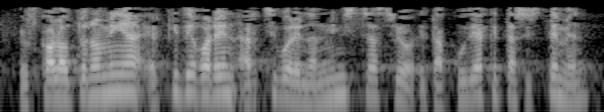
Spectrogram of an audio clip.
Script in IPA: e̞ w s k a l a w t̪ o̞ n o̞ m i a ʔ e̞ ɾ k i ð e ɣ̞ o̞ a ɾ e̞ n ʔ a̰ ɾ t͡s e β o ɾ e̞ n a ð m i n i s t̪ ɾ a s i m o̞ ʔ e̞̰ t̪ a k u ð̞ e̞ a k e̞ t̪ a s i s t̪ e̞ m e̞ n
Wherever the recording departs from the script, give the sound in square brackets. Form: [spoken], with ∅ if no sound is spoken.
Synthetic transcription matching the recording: e̞ w s k a l a w t̪ o̞ n o̞ m i a ʔ e̞ ɾ k i ð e ɣ̞ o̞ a ɾ e̞ n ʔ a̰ ɾ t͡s [i] β o ɾ e̞ n a ð m i n i s t̪ ɾ a s i [∅] o̞ ʔ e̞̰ t̪ a k u ð̞ e̞ a k e̞ t̪ a s i s t̪ e̞ m e̞ n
